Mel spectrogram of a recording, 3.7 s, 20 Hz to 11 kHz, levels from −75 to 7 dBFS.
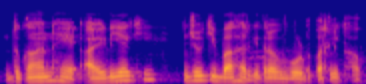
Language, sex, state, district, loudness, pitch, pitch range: Hindi, male, Uttar Pradesh, Lucknow, -18 LUFS, 110 Hz, 100-130 Hz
